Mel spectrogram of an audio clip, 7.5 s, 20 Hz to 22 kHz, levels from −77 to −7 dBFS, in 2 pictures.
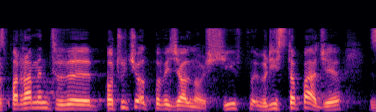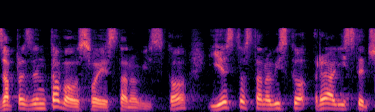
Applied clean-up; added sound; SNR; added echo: none; none; none; none.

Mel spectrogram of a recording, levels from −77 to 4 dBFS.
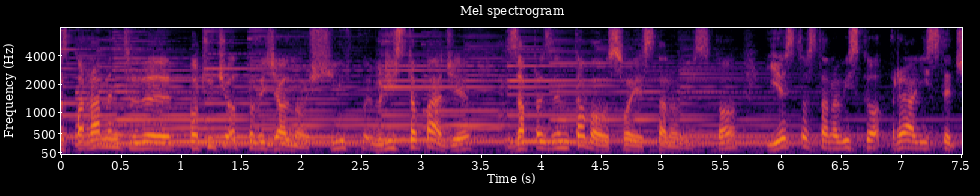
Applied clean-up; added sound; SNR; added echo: none; Harp; 5 dB; none.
